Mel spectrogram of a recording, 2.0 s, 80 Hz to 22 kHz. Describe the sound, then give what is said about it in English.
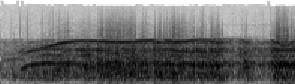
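A huge crowd gathered below for a balloon release roars and cheers on request during a Sunshine 101 FM radio broadcast, in one sustained, dense wall of voices, with high shouts rising over the steady din for the whole two seconds and no single voice standing out. “Okay, can anybody give us a cheer down there?”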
